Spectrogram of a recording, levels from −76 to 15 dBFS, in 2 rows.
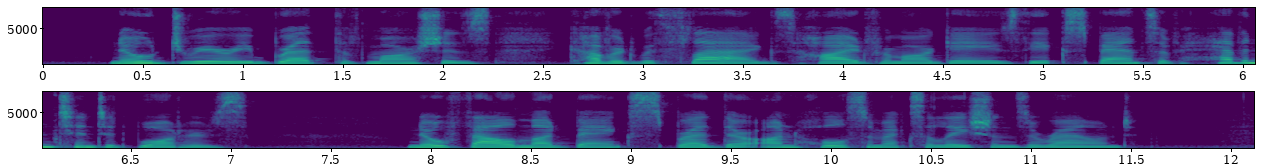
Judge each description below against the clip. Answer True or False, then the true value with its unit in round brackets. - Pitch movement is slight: False (3.5 semitones)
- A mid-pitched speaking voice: True (175 Hz)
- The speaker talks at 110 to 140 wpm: True (135 wpm)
